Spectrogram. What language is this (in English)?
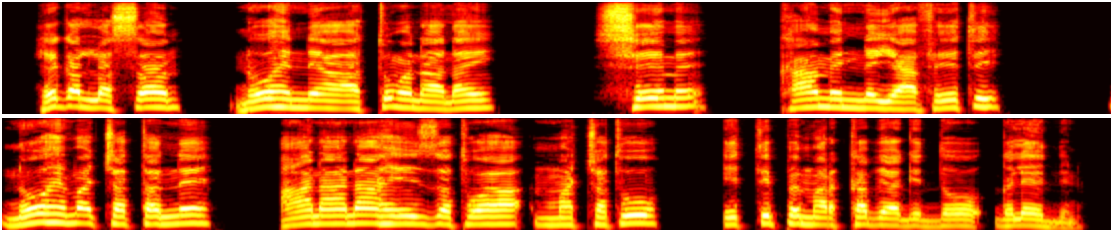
Dawro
